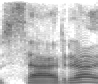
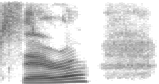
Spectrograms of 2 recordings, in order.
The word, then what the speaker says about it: Sarra: But if someone asks me, I always explain how I pronounce it and try and help them get to Sarra instead of Sarah.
